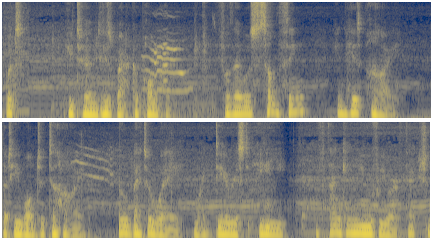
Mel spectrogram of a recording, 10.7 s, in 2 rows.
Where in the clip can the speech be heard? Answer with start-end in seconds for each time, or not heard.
0.0-10.6.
